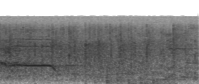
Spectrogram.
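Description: Applause from a crowd clapping, with a high held cheer that breaks off within the first second.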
